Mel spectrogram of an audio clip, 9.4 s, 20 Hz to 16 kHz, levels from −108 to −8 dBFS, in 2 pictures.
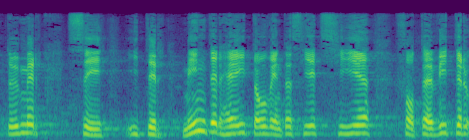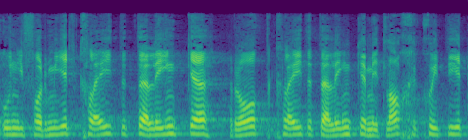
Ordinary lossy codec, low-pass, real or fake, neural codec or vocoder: none; 10.8 kHz; real; none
